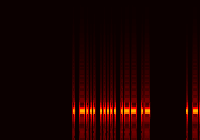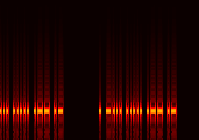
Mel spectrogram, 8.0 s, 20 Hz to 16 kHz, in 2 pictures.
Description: Morse code, heard as a keyed tone, about 34 wpm, 700 Hz. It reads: EB5WA EB5WA EB5WA
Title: DXCC-100 Call Signs - 5 Characters - Repeated 3x - 35wpm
